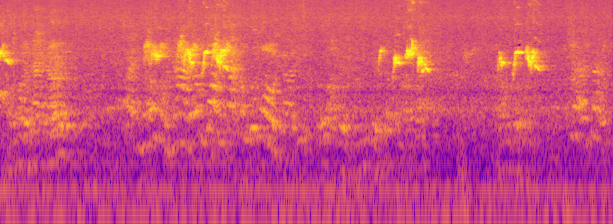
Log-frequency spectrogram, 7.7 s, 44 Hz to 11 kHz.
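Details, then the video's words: Red-whiskered bulbul phrases heard while trapping bulbuls with a decoy bird, 23 October 2019: bursts of quick, bright warbled notes every couple of seconds, with people talking in the background. "Bẫy chào mào"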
